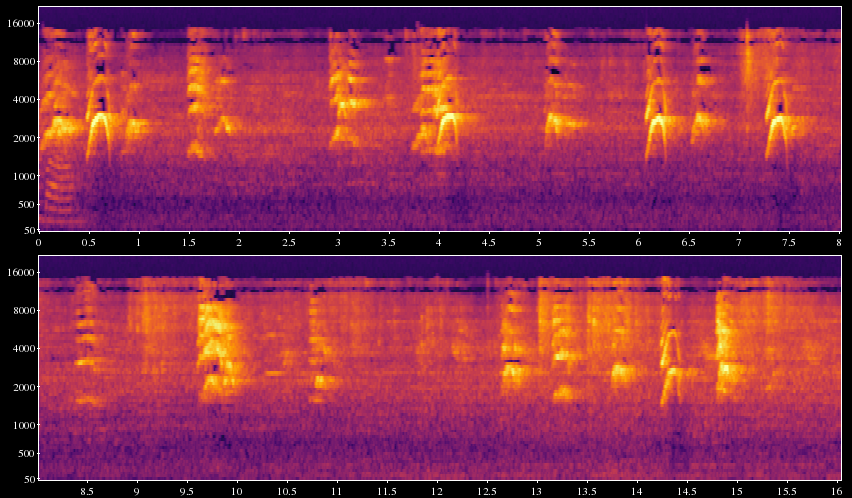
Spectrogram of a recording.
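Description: Cockatiels calling over and over: short whistled chirps that rise and fall, about one a second, with harsher, raspier squawks in the second half.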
